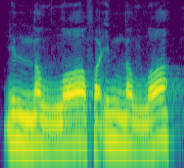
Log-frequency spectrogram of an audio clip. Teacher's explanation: নুন মুশাদ্দাদের এক আলিফ পরিমাণ গুন্না হবে ইন্নাল্লাহ ইন্নাল্লাহ আল্লাহর লামের ডানে জবর আসছে এটা আল্লাহর লামকে মোটা · আল্লাহর লামের ডানে জবর আসছে এটা আল্লাহর লামকে মোটা করে পড়তে হবে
